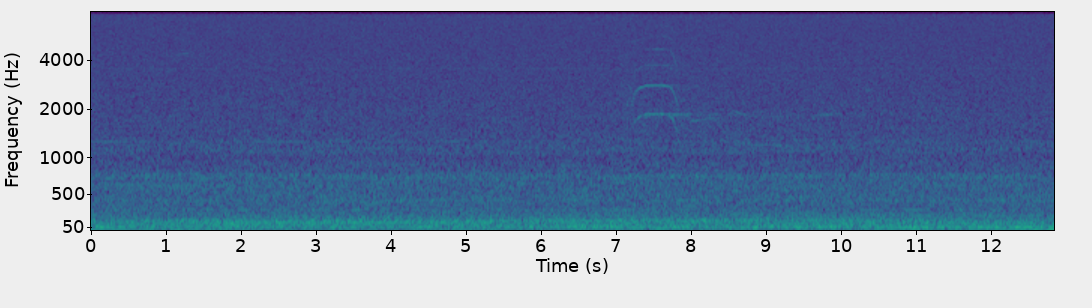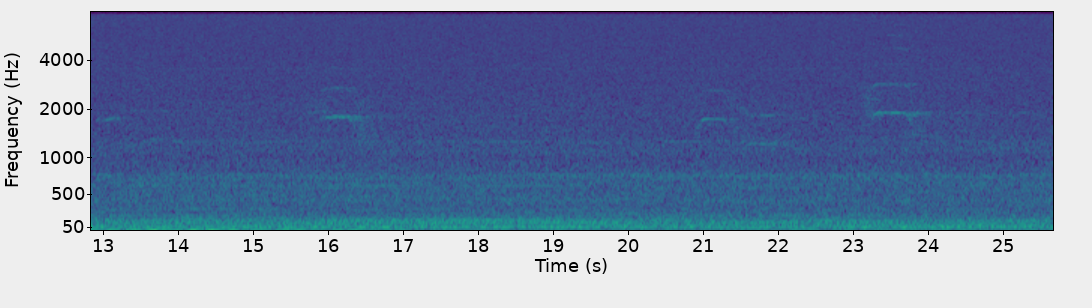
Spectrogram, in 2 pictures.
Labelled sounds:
7.3	7.9	killer whale, Bigg's (transient), 1.6 to 2.9 kHz
13.0	13.3	killer whale, Bigg's (transient), 1.7 to 1.8 kHz
15.9	16.4	killer whale, Bigg's (transient), 1.5 to 2.0 kHz
20.9	21.3	killer whale, Bigg's (transient), 1.5 to 1.8 kHz
23.3	23.9	killer whale, Bigg's (transient), 1.6 to 2.0 kHz

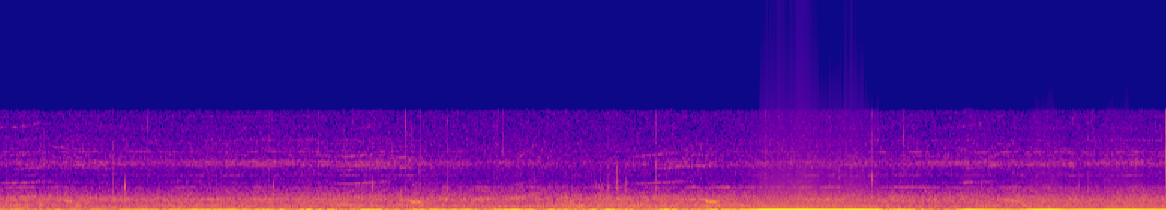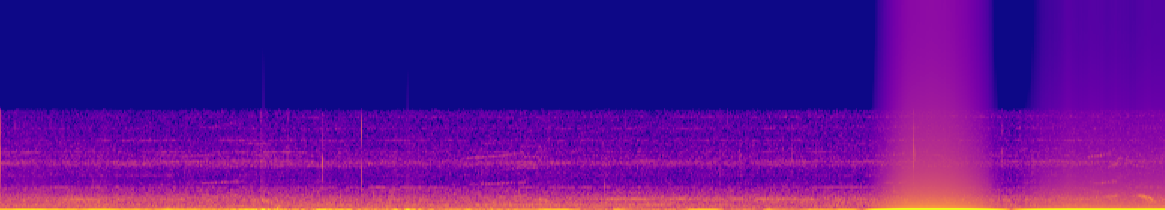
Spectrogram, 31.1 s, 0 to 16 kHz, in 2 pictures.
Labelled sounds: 0.0	1.4	killer whale, southern resident, J pod, call S01, 0.82 to 6.9 kHz
4.5	5.6	killer whale, southern resident, J pod, call S01, 0.52 to 7.7 kHz
6.8	7.2	killer whale, southern resident, J pod, 0.66 to 5.4 kHz
8.4	9.6	killer whale, southern resident, J pod, call S01, 0.42 to 5.5 kHz
18.2	19.4	killer whale, southern resident, J pod, call S01, 0.13 to 7.2 kHz
21.7	23.0	killer whale, southern resident, J pod, call S01, 0.33 to 4.7 kHz
27.4	28.4	killer whale, southern resident, J pod, call S01, 0.42 to 4.6 kHz
30.0	31.0	killer whale, southern resident, J pod, call S01, 0.38 to 5.3 kHz

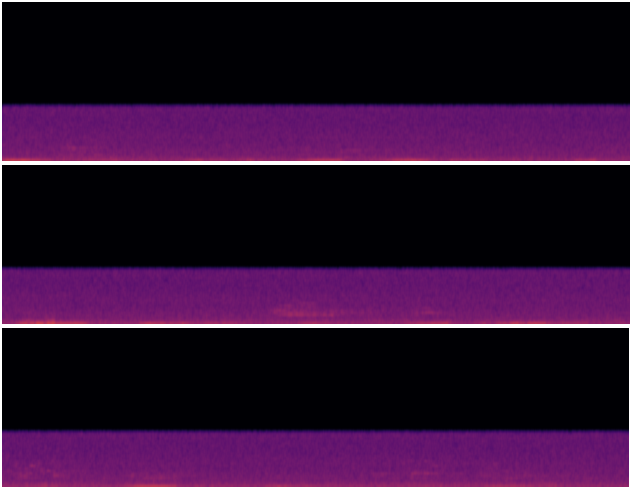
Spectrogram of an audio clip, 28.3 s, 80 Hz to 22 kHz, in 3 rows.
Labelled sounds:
5.1	5.4	humpback whale, 1.6 to 1.7 kHz
13.5	14.2	humpback whale, 1.5 to 3.2 kHz
15.6	16.0	humpback whale, 1.6 to 1.9 kHz
19.0	19.7	humpback whale, 2.1 to 2.6 kHz
21.0	21.3	humpback whale, 1.4 to 1.6 kHz
24.4	24.7	humpback whale, 1.9 to 2.2 kHz
25.0	25.4	humpback whale, 2.0 to 2.3 kHz

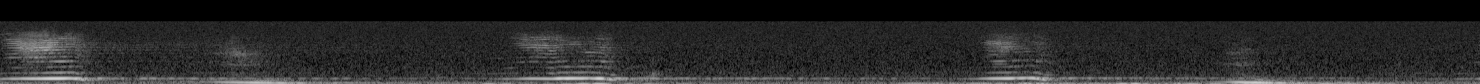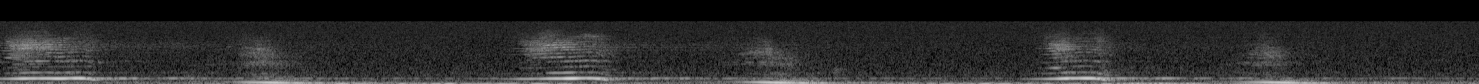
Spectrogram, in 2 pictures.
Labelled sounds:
0.0	0.8	humpback whale, 0.80 to 4.4 kHz
2.3	2.6	humpback whale, 1.4 to 1.8 kHz
5.1	6.1	humpback whale, 0.80 to 3.6 kHz
9.8	10.4	humpback whale, 1.0 to 3.0 kHz
12.2	12.5	humpback whale, 0.86 to 1.0 kHz
14.8	15.7	humpback whale, 1.1 to 2.8 kHz
19.9	20.8	humpback whale, 0.80 to 3.8 kHz
22.2	22.8	humpback whale, 1.2 to 1.9 kHz
25.1	25.7	humpback whale, 1.1 to 2.6 kHz

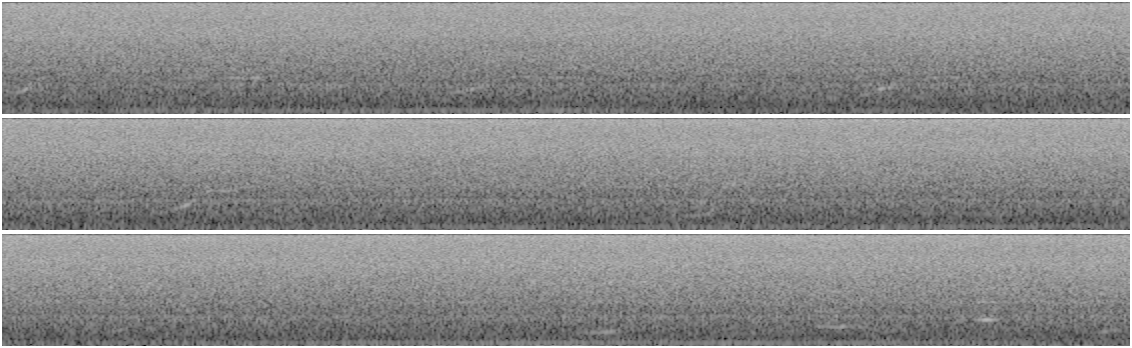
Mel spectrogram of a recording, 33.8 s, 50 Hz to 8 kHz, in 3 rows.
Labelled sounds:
14.3	14.6	humpback whale, 1.0 to 1.1 kHz

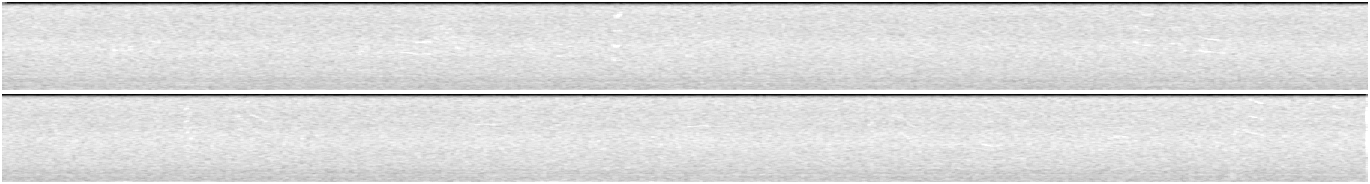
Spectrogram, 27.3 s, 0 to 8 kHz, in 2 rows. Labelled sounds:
4.0	4.2	Pacific white-sided dolphin, 3.2 to 3.4 kHz
20.5	20.7	Pacific white-sided dolphin, 5.0 to 5.2 kHz

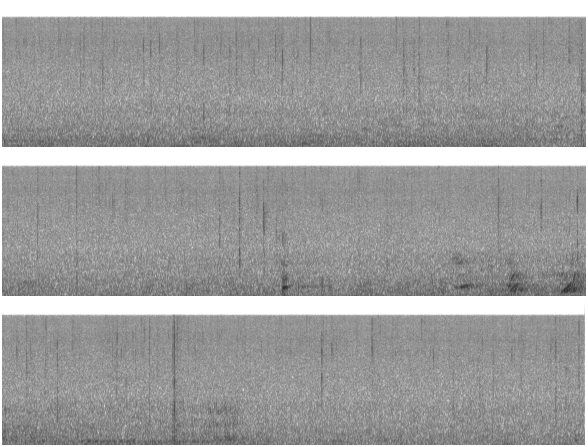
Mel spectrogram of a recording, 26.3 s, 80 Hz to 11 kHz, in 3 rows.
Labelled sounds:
15.5	15.8	humpback whale, 0.78 to 1.0 kHz

